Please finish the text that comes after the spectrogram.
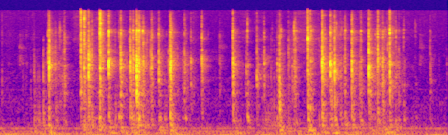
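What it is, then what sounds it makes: Plastic computer keyboard typing. Fingertips type fast and continuously on a full-size ergonomic silver and black plastic desktop keyboard with hollow key switches. The result is a dense, irregular stream of short, bright plastic clacks over a faint steady low hum.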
